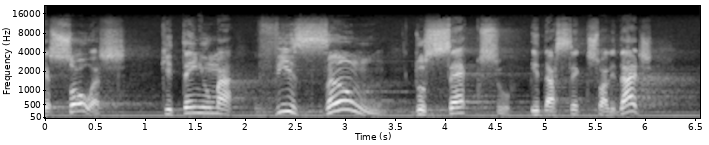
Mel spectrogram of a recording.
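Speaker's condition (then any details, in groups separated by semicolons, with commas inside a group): No condition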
